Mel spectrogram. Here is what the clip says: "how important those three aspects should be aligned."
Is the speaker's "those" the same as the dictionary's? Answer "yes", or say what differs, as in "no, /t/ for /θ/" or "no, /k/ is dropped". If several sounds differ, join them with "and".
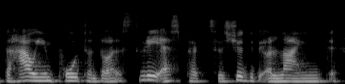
no, /z/ is dropped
